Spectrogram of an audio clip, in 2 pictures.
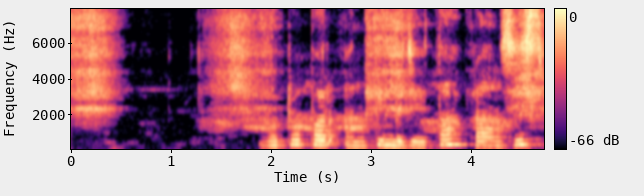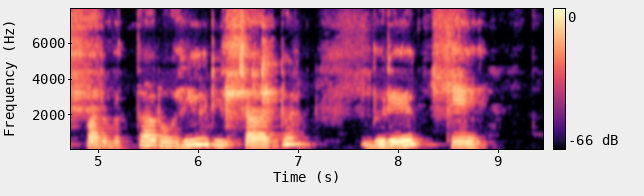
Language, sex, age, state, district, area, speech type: Hindi, female, 45-60, Uttar Pradesh, Ayodhya, rural, read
